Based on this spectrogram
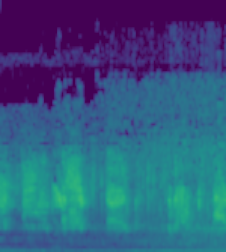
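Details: Chorus of swiftlets inside a swiftlet house in Blokagung, Banyuwangi, East Java. Clustered high squeaky chirps come in bursts every half second or so over a constant low hum.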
